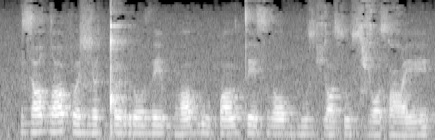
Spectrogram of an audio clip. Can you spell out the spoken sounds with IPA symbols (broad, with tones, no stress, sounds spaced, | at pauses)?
z ə˨˥ dˤ u˨˥ f ə˨ ɮ ə˨ ǃ ə˨ r o˨ ð e˨ bʱ ɒ˨˥ ɓ u˨ ɓ ɒ˨˥ ʊ̯ t e˨ s ð ɔ˨ bʱ u˨ z ç ɒ˨ s u˨˥ s ʑ ɔ˨ s ʕ e˨˥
